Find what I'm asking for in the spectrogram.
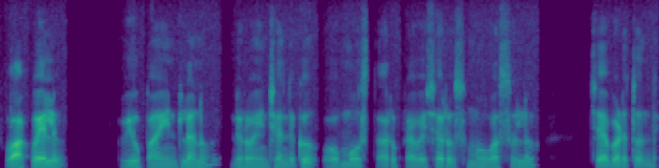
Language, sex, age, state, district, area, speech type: Telugu, male, 18-30, Telangana, Peddapalli, rural, read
